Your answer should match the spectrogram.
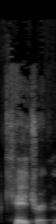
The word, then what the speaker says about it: Kaedrich: Just look for my name, Kaedrich. It's spelled K-A-E-D-R-I-C-H, and you'll unlock a whole world around you.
